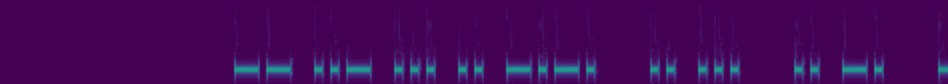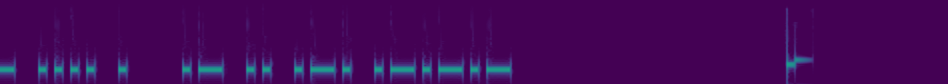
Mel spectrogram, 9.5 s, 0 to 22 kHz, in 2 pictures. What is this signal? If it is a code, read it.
Morse code, heard as a keyed tone, about 32 wpm, 700 Hz. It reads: MUSIC IS IN THE AIR.
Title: Sentences from Top 1000 Words - Review Part 1 - 30wpm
